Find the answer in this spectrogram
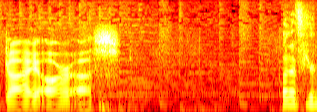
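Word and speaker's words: Gaiares: It's pronounced Guy R Us.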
